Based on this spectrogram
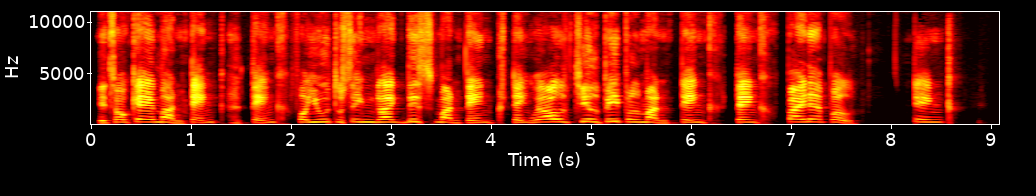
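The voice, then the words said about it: Put-on Jamaican accent. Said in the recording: “the Jamaican one, uh, it's generally acceptable”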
